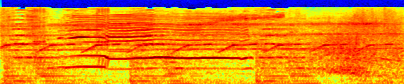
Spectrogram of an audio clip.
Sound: screams

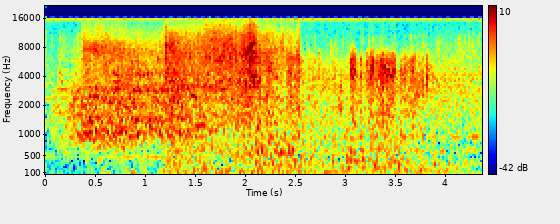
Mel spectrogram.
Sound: tires skidding

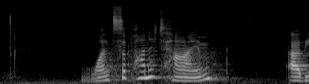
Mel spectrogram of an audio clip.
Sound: speaks in Spanish

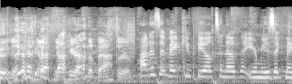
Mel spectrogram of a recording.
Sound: laughter

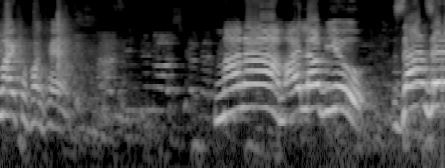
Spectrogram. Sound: speaks in foreign language; speaks in foreign language

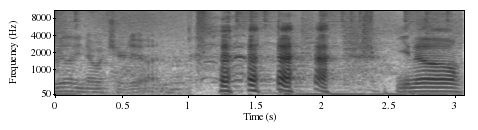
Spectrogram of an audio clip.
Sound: laughs

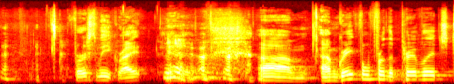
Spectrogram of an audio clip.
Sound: all chuckling

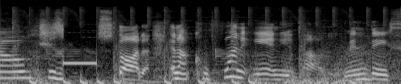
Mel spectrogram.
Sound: beep

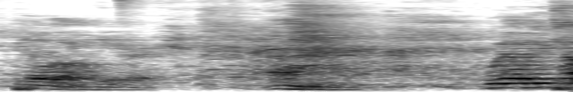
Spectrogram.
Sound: laughter

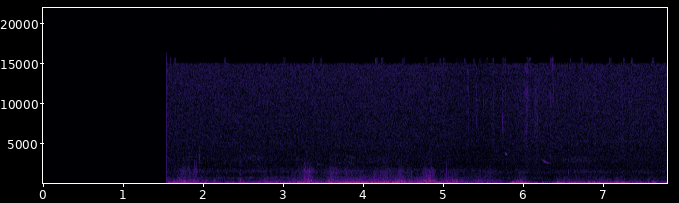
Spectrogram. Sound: wind blowing

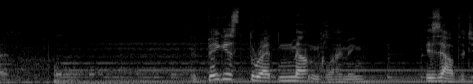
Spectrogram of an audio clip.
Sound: voiceover

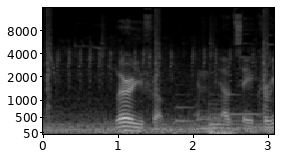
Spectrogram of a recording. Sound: Egyptian accent

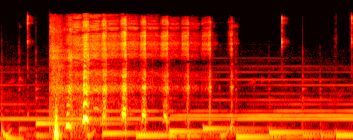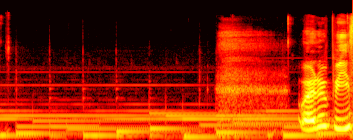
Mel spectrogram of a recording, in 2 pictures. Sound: laughs

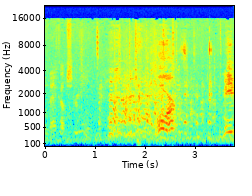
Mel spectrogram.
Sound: laughter

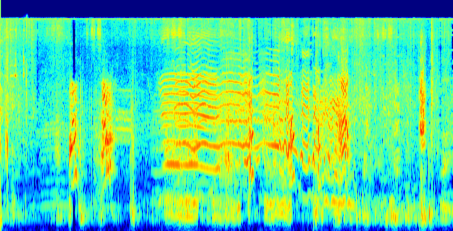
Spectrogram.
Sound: puppies Barking

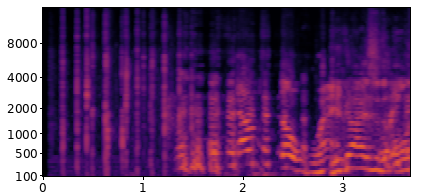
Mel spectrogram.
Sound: clap clap clap

